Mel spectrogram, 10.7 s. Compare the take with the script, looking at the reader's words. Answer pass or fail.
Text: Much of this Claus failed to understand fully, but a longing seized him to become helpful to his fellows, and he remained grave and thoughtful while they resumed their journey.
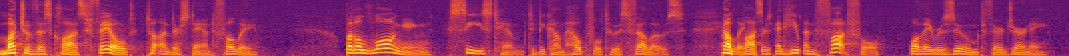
fail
